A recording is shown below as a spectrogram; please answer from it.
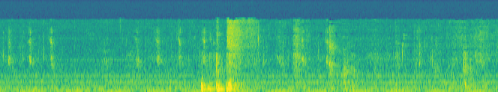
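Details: A male cat, enjoying his meal indoors, asks for more food with a short, low, throaty meow in a quick burst of three pulses midway through, otherwise quiet room noise.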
